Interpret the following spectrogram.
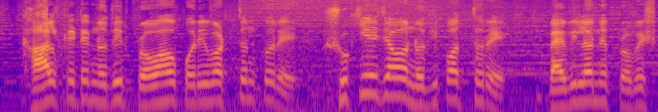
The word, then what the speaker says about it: সাইরাস: সাইরাস দ গ্রেটের আসল নাম ছিল কুরুশ যা গ্রিক বা পাশ্চাত্যের পন্ডিতের উচ্চারণে হয়ে ওঠে সাইরাস।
